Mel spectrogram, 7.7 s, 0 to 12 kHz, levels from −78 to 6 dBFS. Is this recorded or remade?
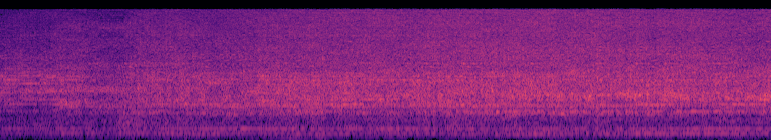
remade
